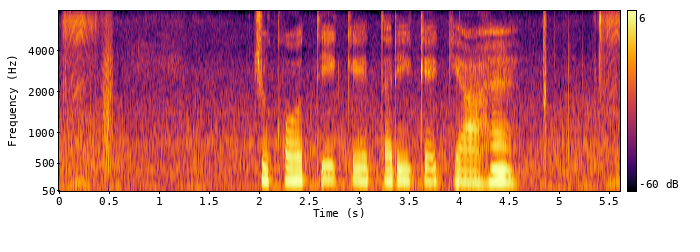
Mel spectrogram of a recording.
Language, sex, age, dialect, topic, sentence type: Hindi, female, 25-30, Marwari Dhudhari, banking, question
